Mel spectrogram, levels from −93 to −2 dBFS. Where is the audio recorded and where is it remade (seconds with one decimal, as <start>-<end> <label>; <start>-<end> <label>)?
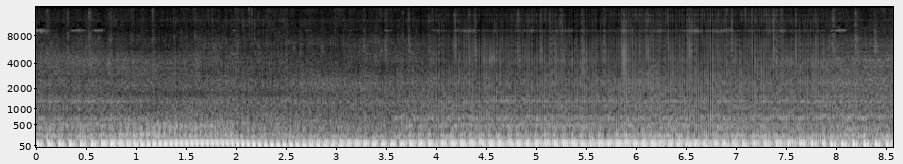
0.0-4.0 recorded; 4.0-7.9 remade; 7.9-8.6 recorded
